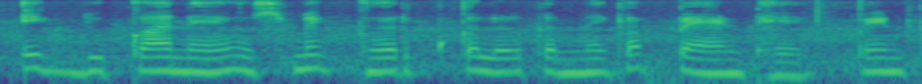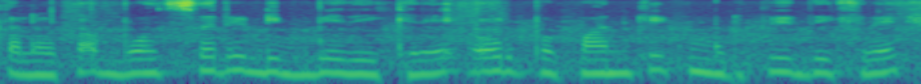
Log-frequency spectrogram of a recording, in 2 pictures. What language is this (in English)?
Hindi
